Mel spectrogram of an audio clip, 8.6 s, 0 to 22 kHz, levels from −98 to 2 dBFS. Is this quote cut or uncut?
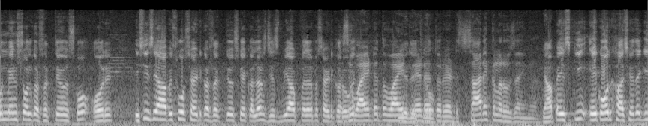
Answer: uncut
